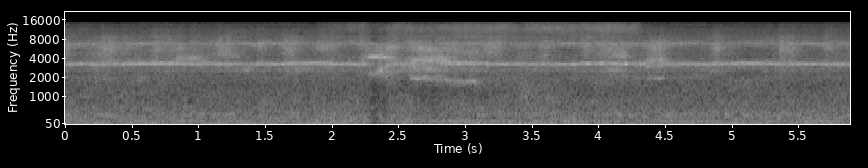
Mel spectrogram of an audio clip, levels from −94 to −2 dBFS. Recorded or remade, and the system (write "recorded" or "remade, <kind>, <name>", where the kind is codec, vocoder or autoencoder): remade, autoencoder, DAC-VAE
